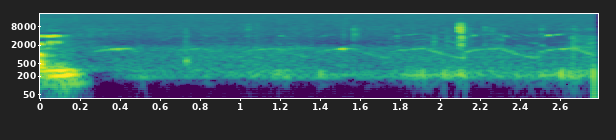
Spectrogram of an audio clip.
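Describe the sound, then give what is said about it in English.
An ambulance siren sounds faintly as it passes a car on the road, its wail rising and falling in repeated sweeps over a low, steady background hum. “I got to pull off to the side of the road. You know, we out here driving, so an ambulance is coming by.”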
